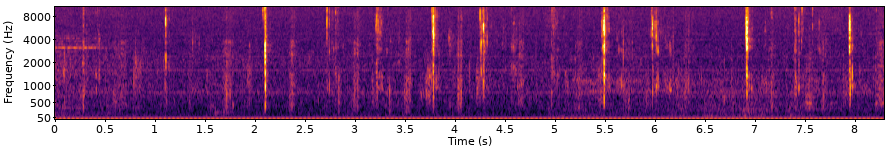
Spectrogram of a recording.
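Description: A person chewing mouthfuls of chicken biryani close to a clip-on microphone, with sharp mouth clicks and small crunches at irregular spacing, about once a second.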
